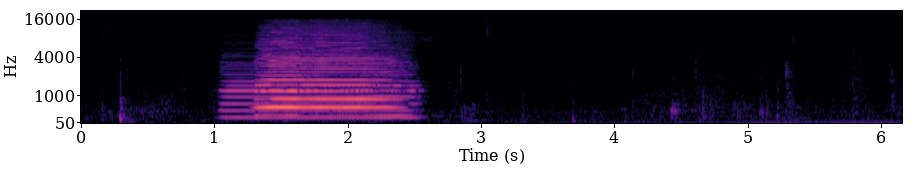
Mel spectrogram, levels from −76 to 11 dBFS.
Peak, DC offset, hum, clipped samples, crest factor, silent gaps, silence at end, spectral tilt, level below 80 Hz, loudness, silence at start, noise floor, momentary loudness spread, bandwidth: -8 dBFS; under 0.1%; none; under 0.1%; 18 dB; none; 3.6 s; -1.5 dB/octave; -68 dBFS; -21 LUFS; 1.05 s; -63 dBFS; 21 LU; 16.5 kHz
